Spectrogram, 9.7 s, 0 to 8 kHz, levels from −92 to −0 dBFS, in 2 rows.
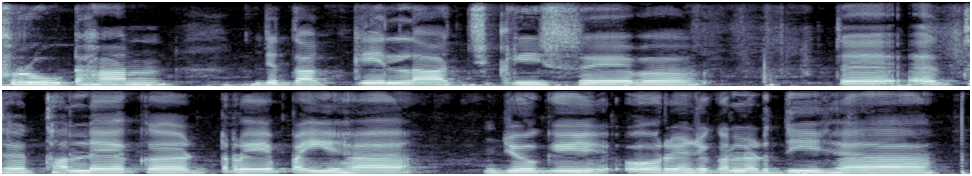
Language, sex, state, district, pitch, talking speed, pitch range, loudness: Punjabi, male, Punjab, Kapurthala, 175 Hz, 120 wpm, 170-180 Hz, -14 LUFS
